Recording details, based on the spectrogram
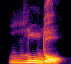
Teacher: huruf dnya ujung lidahnya tempelkan ke ujung gigi atas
